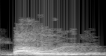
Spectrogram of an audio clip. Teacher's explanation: hay un encuentro entre una vocal abierta o baja y una vocal cerrada o alta, pero el acento recae en la alta o cerrada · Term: hiato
